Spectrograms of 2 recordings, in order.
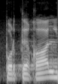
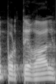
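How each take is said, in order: First: पुर्तगाल with a hard, throaty q in the middle; hard q sound. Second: पुर्तगाल with a soft throaty gh in the middle, Iranian style; soft gh sound. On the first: Teacher shows students the wrong q in पुर्तगाल. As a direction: say पुर्तगाल with a clipped q, as the wrong version. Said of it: "पुर्तगाल नहीं कहेंगे". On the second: Teacher shows students the Iranian gh in पुर्तगाल. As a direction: say पुर्तगाल with a gliding gh, the right way. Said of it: "पुर्तगाल कहेंगे". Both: Shown as a demonstration.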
